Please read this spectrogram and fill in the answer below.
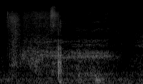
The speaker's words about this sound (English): excuse me. Bless you.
